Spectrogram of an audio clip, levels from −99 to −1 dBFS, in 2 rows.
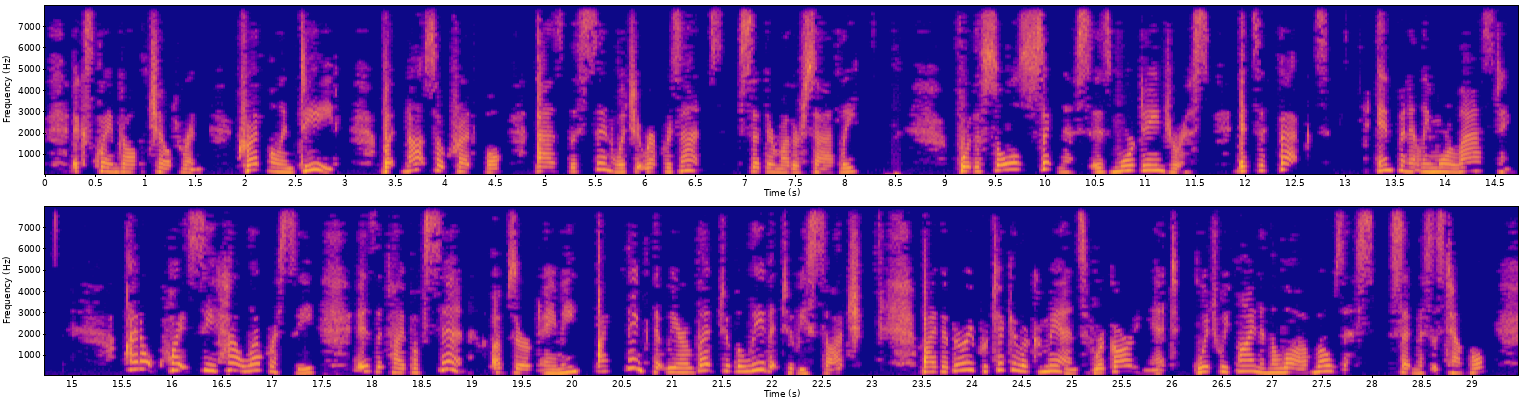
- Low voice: No, high, 215 Hz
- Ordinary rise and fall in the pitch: No, wide, 5.8 semitones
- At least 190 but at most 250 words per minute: No, average, 155 wpm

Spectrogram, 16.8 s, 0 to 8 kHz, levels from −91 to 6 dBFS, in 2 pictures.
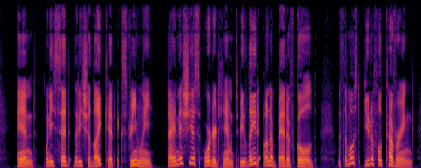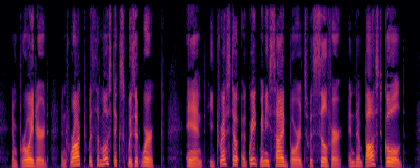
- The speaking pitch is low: No, medium, 155 Hz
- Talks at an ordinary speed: Yes, average, 170 wpm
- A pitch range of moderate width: No, wide, 6.9 semitones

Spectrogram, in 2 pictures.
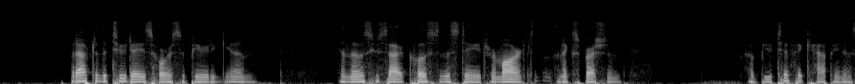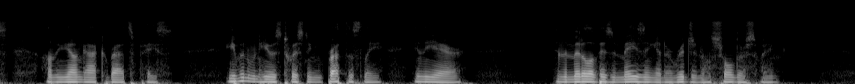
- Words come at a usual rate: Yes, average, 160 wpm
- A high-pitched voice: No, low, 115 Hz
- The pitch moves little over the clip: Yes, narrow, 2.3 semitones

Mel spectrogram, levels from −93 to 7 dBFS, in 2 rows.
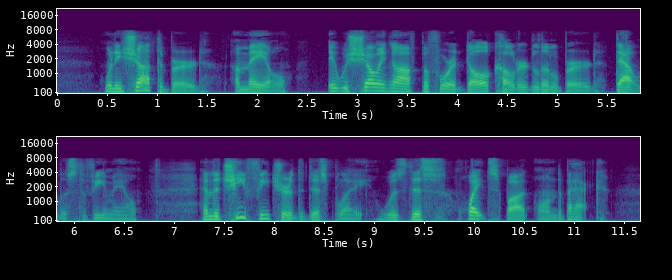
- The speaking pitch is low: Yes, low, 115 Hz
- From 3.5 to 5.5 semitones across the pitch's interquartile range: Yes, average, 4.8 semitones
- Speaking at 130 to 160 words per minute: No, average, 175 wpm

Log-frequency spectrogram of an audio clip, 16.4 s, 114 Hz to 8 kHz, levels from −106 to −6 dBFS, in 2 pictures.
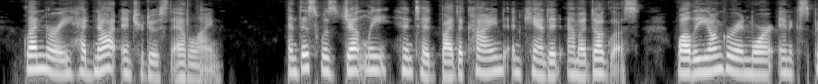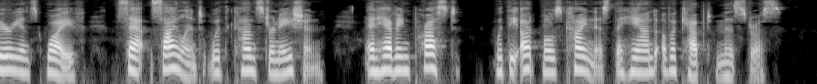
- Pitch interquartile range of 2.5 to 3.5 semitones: Yes, average, 2.9 semitones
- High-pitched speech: Yes, high, 210 Hz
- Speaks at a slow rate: No, average, 160 wpm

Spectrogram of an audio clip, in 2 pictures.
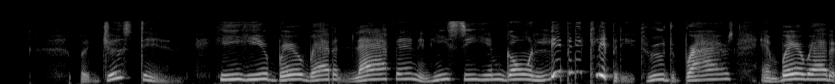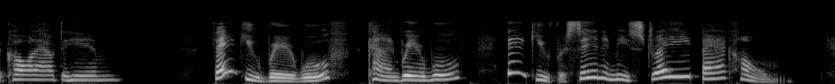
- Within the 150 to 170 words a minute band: No, average, 140 wpm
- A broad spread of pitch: No, average, 4.2 semitones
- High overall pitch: Yes, high, 225 Hz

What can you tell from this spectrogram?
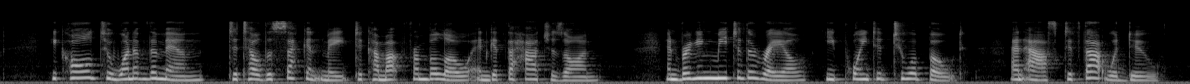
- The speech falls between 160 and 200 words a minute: Yes, average, 195 wpm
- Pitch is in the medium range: No, high, 235 Hz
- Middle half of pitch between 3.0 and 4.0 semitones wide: No, average, 4.7 semitones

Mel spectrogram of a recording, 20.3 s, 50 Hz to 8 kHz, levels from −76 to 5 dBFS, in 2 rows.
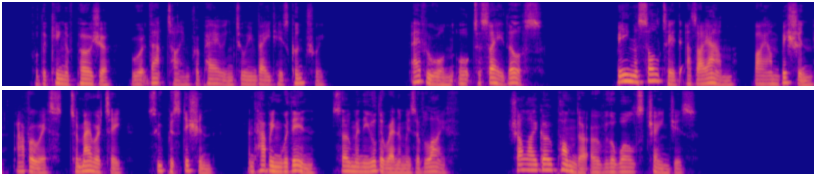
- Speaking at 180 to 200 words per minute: No, average, 140 wpm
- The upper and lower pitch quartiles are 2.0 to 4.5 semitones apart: No, average, 4.9 semitones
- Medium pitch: No, low, 110 Hz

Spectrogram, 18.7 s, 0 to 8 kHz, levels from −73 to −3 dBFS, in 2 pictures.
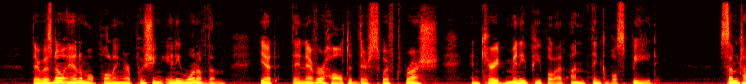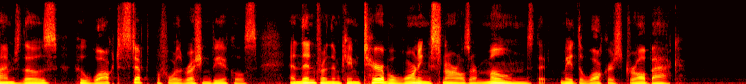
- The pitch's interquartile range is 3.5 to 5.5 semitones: Yes, average, 4.3 semitones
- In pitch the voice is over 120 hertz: No, low, 110 Hz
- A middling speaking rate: Yes, average, 160 wpm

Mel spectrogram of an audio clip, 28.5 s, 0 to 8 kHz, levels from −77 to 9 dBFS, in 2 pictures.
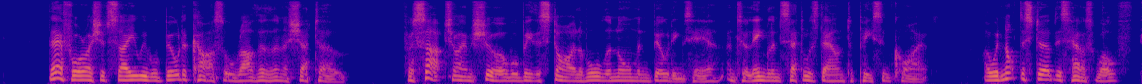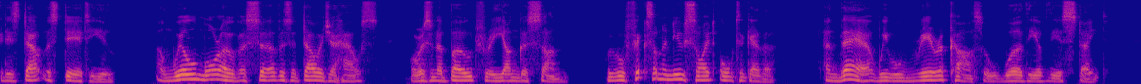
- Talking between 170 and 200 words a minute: Yes, average, 175 wpm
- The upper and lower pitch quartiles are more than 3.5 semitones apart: Yes, average, 4.4 semitones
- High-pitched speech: No, low, 125 Hz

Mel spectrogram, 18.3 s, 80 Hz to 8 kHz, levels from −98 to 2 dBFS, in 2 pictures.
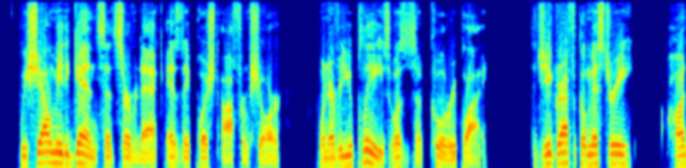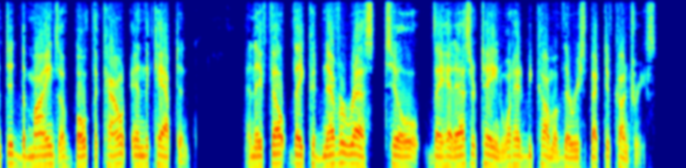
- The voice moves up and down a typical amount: Yes, average, 3.3 semitones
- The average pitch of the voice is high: No, low, 115 Hz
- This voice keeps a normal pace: Yes, average, 165 wpm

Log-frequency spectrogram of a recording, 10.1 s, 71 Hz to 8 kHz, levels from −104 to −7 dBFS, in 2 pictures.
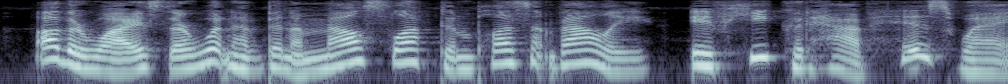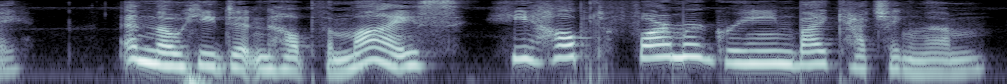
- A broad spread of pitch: Yes, wide, 7.1 semitones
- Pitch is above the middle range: Yes, high, 195 Hz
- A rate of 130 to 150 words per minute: No, average, 185 wpm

